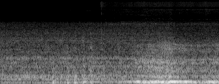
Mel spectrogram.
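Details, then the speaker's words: Gas furnace after cleaning a debris-clogged pressure switch port: quiet start, then soft low roar builds as the gas catches and holds steady; burners lit normally, gas pressure 3.40 inches water column. "There we go. The burners are on right now. The gas pressure is good."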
